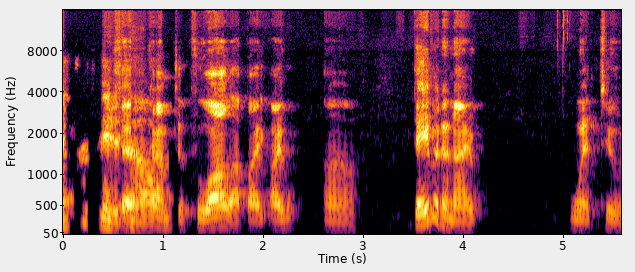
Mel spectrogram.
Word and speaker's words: Puyallup: Come to Puyallup.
